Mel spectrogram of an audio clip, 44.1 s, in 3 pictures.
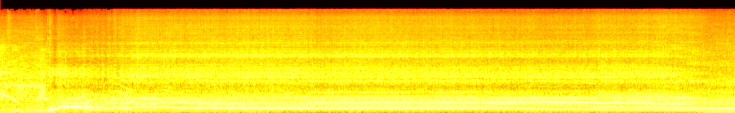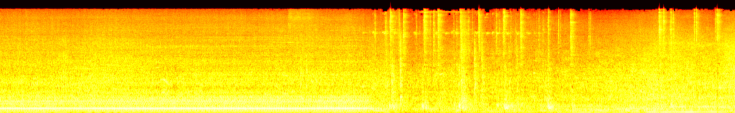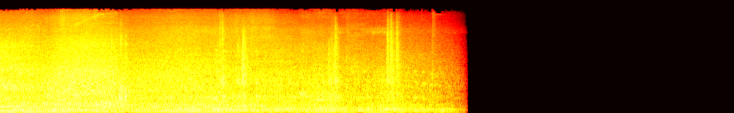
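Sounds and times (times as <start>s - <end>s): car engine idling: 0.0s - 31.3s
scattered clicks and knocks: 22.2s - 26.6s, 27.8s - 29.2s, 37.1s - 38.3s.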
